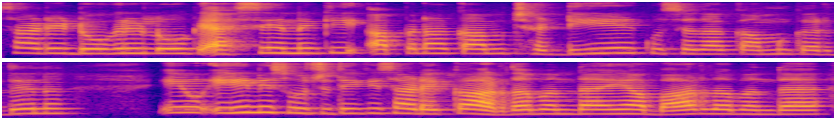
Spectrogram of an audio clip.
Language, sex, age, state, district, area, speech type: Dogri, female, 30-45, Jammu and Kashmir, Reasi, urban, spontaneous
